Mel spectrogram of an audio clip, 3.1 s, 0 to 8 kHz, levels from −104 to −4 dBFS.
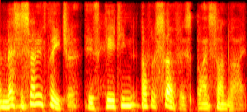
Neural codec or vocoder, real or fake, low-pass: codec, 16 kHz in and 24 kHz out, 0.6 kbps, FireRedTTS-2 codec; fake; 7.2 kHz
